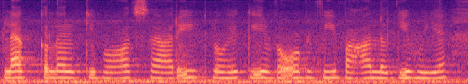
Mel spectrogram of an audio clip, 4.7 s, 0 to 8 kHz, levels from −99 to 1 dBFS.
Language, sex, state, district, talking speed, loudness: Hindi, female, Odisha, Sambalpur, 165 wpm, -17 LUFS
